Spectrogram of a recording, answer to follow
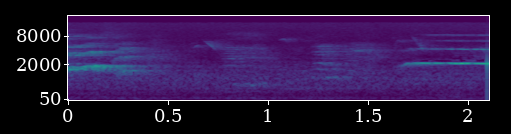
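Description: A pause in speech: quiet room tone, with a faint, steady, high whistle-like chirp in the background near the end.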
